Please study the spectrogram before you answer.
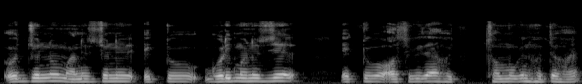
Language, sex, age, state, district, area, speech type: Bengali, male, 18-30, West Bengal, South 24 Parganas, rural, spontaneous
